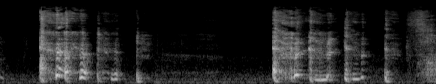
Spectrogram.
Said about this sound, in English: there's going to be a lot of coughing in this podcast if you guys haven't noticed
